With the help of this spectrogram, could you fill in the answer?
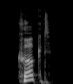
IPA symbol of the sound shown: t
